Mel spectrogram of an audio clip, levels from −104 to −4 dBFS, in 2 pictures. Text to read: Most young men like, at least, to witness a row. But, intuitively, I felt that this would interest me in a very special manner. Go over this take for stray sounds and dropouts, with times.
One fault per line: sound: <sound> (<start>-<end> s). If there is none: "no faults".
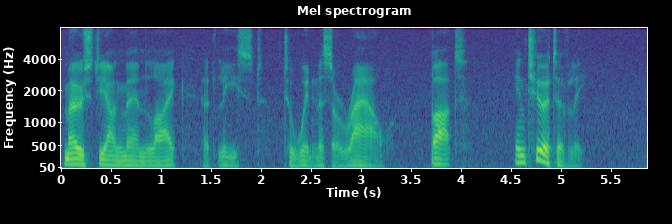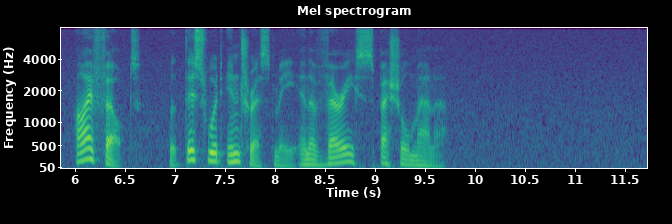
no faults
